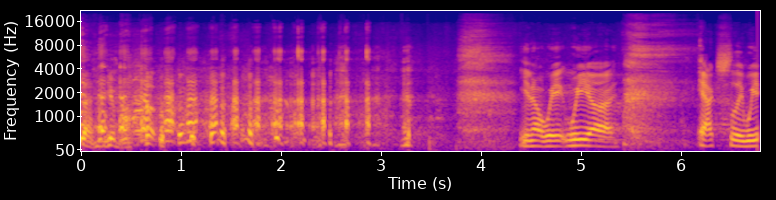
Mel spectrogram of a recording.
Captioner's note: laughter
